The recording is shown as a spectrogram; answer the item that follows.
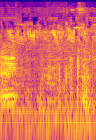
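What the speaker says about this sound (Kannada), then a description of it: "ಎಮ್ಮೆ." A buffalo gives a low drawn-out moo, fairly close and moderately loud, lasting about two seconds.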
